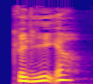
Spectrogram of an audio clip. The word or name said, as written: grillere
